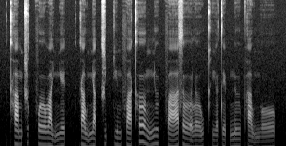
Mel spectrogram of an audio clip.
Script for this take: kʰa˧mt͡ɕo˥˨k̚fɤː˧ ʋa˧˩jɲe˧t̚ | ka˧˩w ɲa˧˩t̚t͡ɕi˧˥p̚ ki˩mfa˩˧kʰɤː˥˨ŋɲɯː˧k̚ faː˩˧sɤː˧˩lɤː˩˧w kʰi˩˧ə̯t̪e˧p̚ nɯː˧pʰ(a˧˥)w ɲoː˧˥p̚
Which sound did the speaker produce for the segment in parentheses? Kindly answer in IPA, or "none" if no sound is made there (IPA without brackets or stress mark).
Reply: a˧˩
